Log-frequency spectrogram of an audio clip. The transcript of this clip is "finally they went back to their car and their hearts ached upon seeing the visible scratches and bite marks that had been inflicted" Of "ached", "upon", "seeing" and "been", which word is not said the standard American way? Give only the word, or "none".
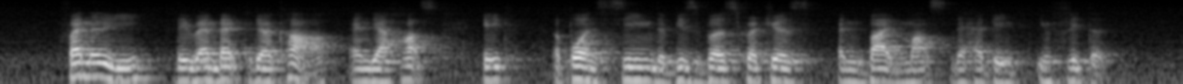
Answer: ached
